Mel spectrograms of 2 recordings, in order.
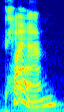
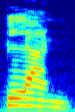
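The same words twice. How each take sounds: First: The p is aspirated and the l devoiced. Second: The p is unaspirated and the l voiced.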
